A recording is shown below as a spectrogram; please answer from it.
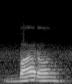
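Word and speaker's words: varón: vocês conhecer essas palavras varon né se pronuncia Baron significa macho Baron né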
